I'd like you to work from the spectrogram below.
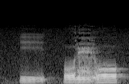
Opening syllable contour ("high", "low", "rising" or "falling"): low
